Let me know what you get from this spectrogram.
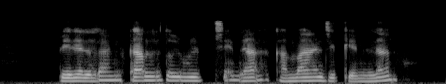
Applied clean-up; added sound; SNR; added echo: neural diffusion model UNIVERSE++.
